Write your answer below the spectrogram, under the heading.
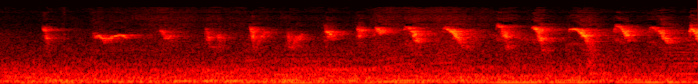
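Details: Bar-winged prinia in rice fields, a series of high, thin, sharp chipping notes repeated quickly and unevenly over steady low background noise.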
